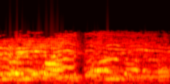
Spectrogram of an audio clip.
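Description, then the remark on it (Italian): A crowd of many voices shouts and cheers together in a steady, festive roar, celebrating the defeat of pirates, loud, with a brief dip before the cheering swells again. “Sentire la folla che gridare festosamente per avere voi sconfitto pirati”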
